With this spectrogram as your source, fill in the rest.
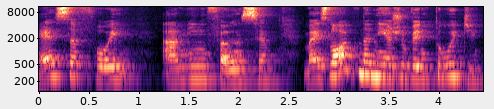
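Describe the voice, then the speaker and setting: A woman at a fairly high pitch and fairly slow pace, with ordinary pitch variation, audible room echo and noticeable background noise. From Brazil, Cuiabá, Mato Grosso. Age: 30s. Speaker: psychologist. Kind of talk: personal storytelling to viewers. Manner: hesitant, many fillers.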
